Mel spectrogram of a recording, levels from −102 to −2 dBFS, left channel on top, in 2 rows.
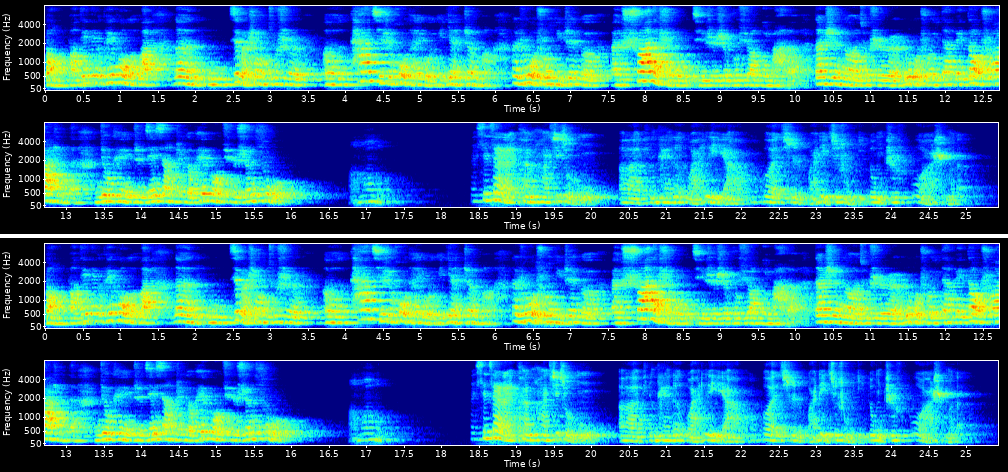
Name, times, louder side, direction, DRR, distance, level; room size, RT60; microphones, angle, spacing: voice 1, 0.0-3.4 3.7-15.8, left 1 dB, ahead, -10 dB, 1.2 m, -32 dB
voice 2, 6.3-6.9 16.8-17.2 18.4-20.1 20.4-24.8, right 1 dB, 75° right, 1 dB, 0.6 m, -41 dB
2.9 x 2.5 x 2.8 m, 1.1 s
head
